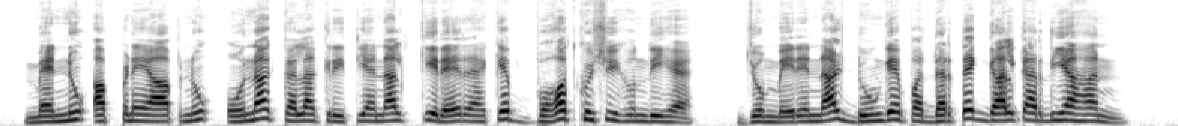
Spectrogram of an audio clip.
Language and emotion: Punjabi, happy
